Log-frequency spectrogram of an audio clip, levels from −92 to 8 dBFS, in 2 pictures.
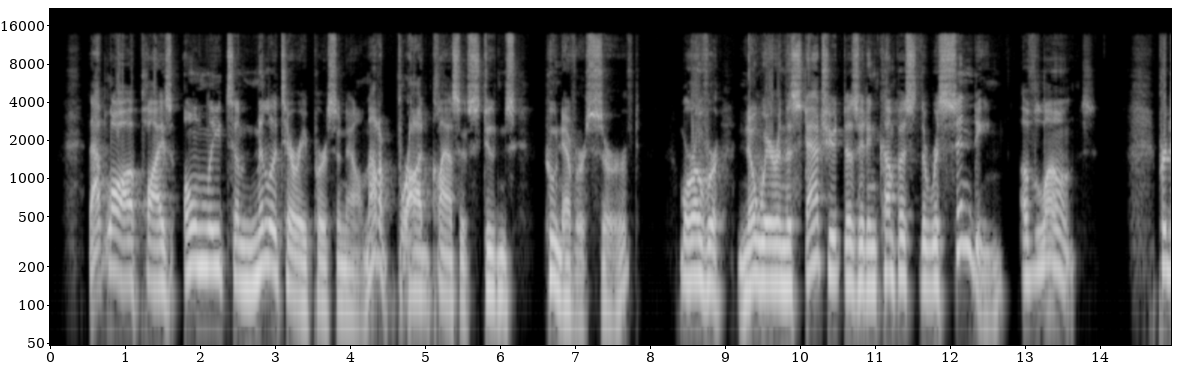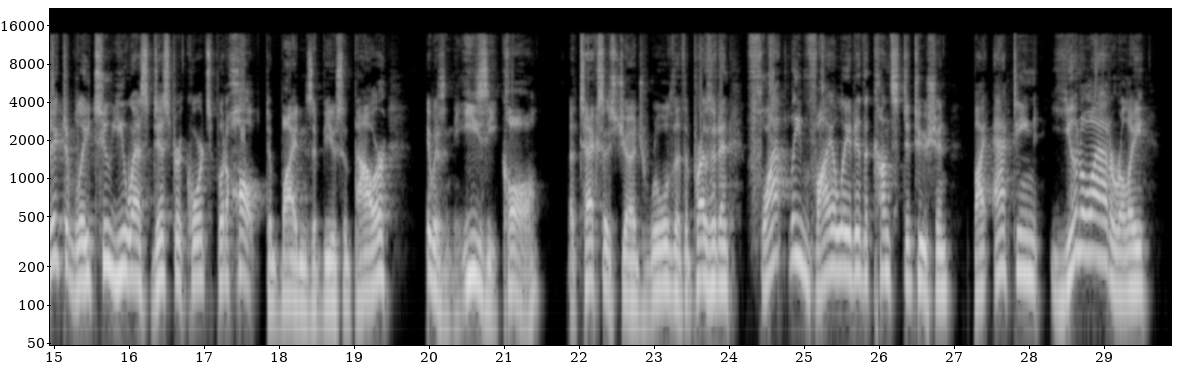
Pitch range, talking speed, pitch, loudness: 125-175 Hz, 120 wpm, 150 Hz, -15 LUFS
